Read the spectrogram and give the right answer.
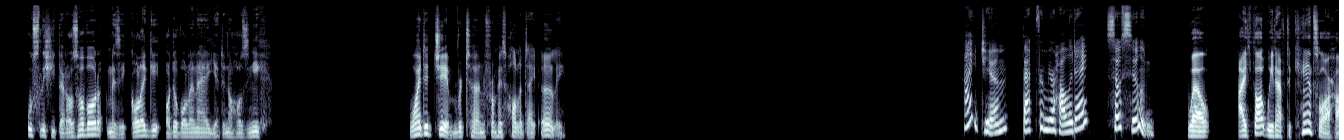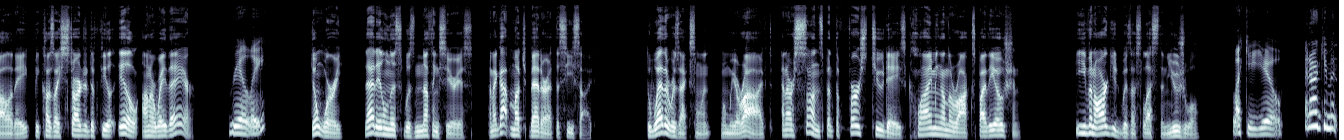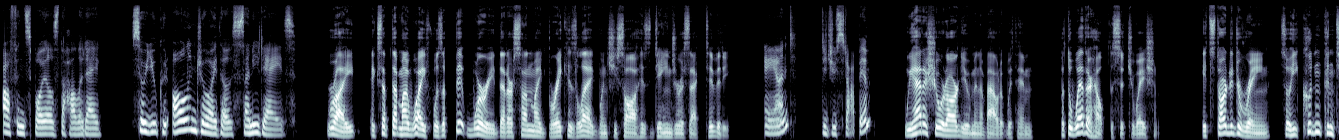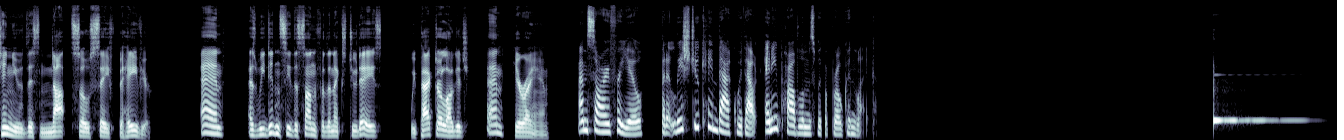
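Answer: Because the weather turned bad: it rained and they didn't see the sun for two days.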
